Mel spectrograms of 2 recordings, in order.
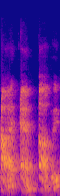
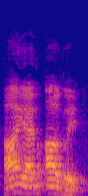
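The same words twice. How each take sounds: First: The vowels begin with a hard, explosive attack. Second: The vowels begin with a soft, gentle attack. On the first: The speaker calls it wrong. "You don't say" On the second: The speaker calls it right. "but what I say, ... that will be easier for your vocal folds"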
